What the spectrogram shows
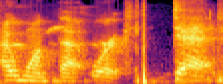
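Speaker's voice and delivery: each word spat out with a slight spit. A game master voicing a woman who offers the players a job, spitting the words out. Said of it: "she kind of spits out a little bit as she says that".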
